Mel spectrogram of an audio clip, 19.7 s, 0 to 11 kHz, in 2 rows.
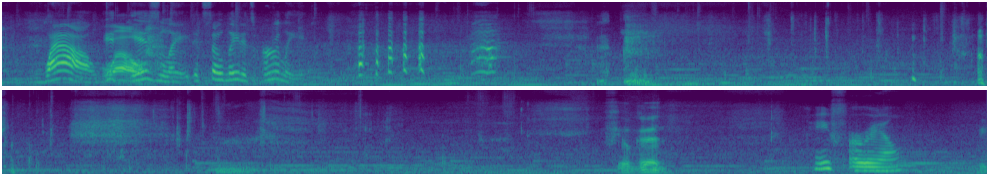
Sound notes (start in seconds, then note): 3.5 laughing; 6.2 clears Throat; 8.8 laugh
